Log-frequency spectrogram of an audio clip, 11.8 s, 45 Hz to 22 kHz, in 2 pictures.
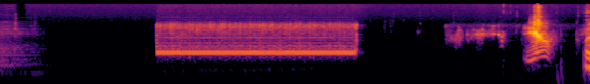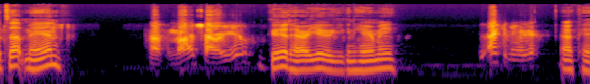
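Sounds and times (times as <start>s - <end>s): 
steady electronic telephone tone as a call is placed: 1.6s - 3.6s
speech: 5.3s - 6.6s, 7.7s - 9.9s, 11.5s - 11.7s.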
